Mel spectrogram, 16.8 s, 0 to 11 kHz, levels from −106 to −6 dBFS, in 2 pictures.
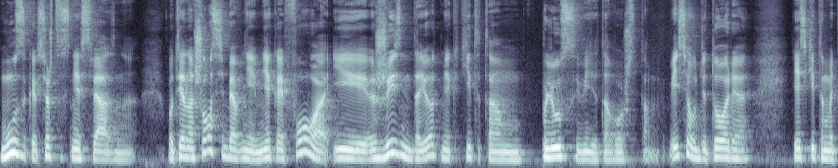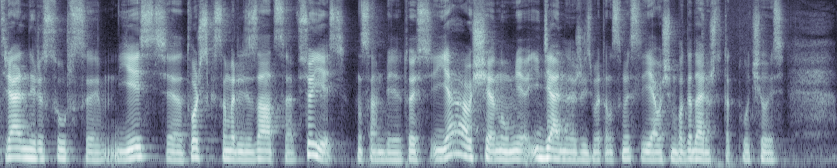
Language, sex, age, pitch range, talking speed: Russian, male, 20-39, 110-140 Hz, 210 wpm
